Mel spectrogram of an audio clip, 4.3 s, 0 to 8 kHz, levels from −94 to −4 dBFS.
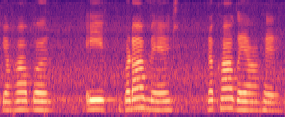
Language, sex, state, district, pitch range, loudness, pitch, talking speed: Hindi, female, Haryana, Rohtak, 210-250 Hz, -15 LUFS, 220 Hz, 110 wpm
